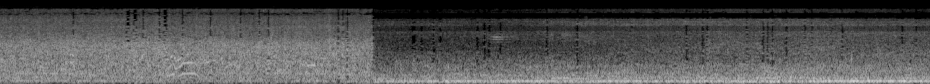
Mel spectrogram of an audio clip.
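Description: Loud even rush of floodwater flowing down a street. A sudden cut comes almost four seconds in. After it, a duller water rush under a steady low engine hum that grows stronger near the end.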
